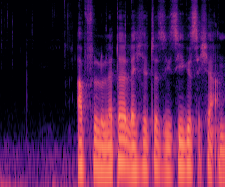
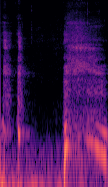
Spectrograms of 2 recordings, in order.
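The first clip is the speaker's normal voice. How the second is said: breathy laugh; 11 semitones higher, 11 dB quieter than usual. Real, not acted. Laughing at the own joke.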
